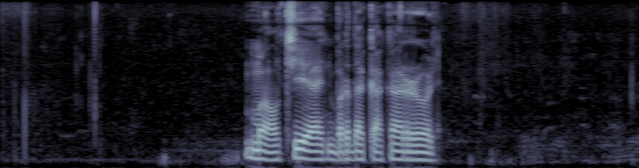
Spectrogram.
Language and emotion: Russian, angry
